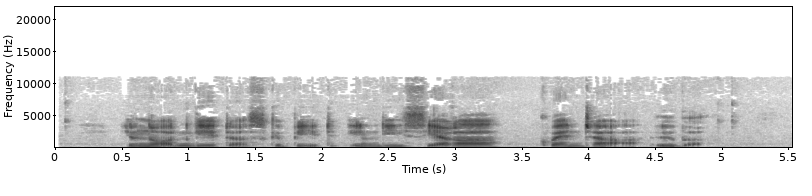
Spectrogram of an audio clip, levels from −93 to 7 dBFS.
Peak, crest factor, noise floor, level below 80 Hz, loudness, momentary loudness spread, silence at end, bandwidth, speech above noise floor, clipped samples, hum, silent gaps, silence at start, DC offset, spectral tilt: -2 dBFS; 24 dB; -51 dBFS; -72 dBFS; -22 LUFS; 14 LU; 0.4 s; 11.5 kHz; 26 dB; under 0.1%; none; none; 0.1 s; under 0.1%; -2 dB/octave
